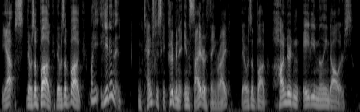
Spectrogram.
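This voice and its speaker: A man's voice: medium pitch, sing-song, quick pace. A man ranting off the cuff to an online audience as a community host, scolding and emphatic, often repeating phrases to drive them home.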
